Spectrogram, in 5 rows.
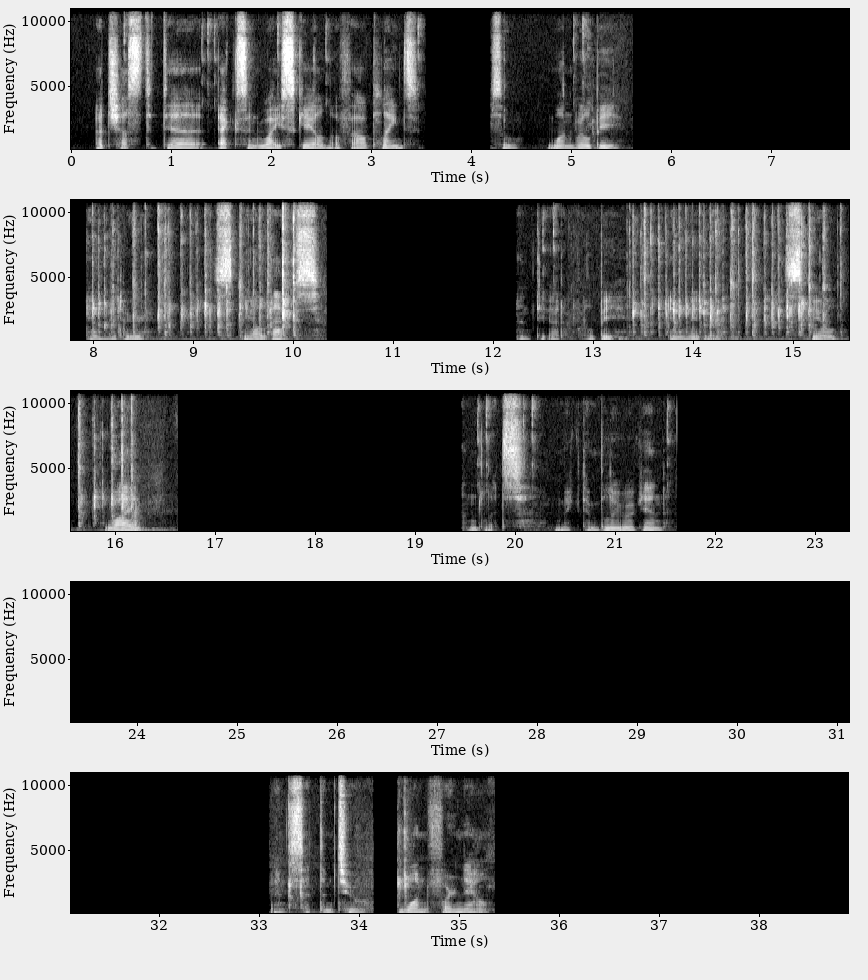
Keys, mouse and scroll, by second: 1.0 click, 1.1 click, 2.3-3.9 drag, 4.7-7.6 drag, 7.6 t, 11.3 click, 12.2-13.7 drag, 13.7 t, 17.2 click, 18.8-19.5 drag, 19.8 click, 22.0 click, 22.8 click, 25.0 click, 25.5-26.9 middle drag, 26.9 drag, 28.2 drag, 28.7 click, 30.6-32.3 middle drag, 32.3-35.5 drag, 36.0 click, 36.6-38.8 drag.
